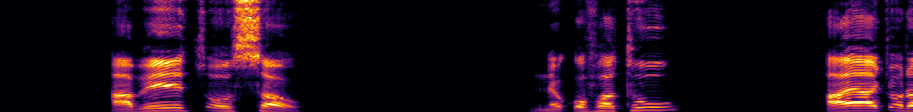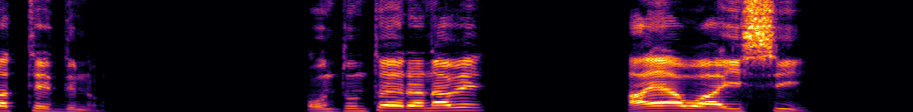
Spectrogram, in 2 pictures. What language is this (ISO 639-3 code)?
dwr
